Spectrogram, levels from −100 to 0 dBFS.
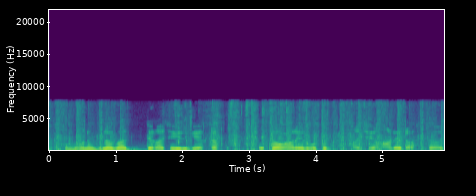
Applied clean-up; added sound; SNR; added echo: none; Liquid; 15 dB; none.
